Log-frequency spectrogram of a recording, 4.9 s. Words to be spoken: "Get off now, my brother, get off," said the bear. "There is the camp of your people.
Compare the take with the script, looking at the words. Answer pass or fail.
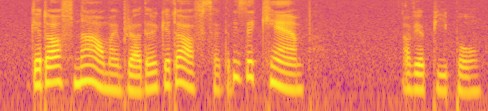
fail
